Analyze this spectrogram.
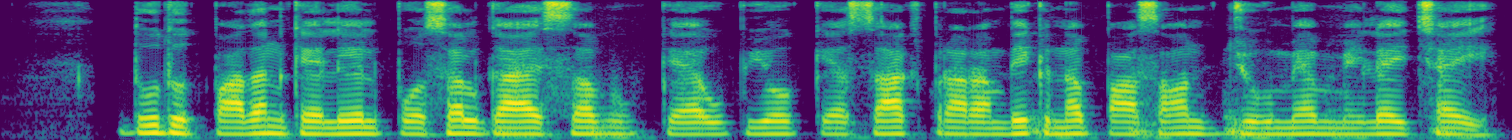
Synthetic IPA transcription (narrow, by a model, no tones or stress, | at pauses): d̪ud̪ut̪̚pad̪ənkelelposəlɡajsəbʱkeupjoɡ̚kesak̪ʰpɾaɾəmbʱiknəpasənd͡ʒuɡmemilət͡ʃʰəj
